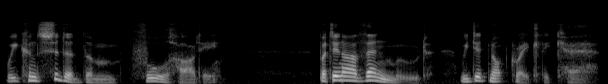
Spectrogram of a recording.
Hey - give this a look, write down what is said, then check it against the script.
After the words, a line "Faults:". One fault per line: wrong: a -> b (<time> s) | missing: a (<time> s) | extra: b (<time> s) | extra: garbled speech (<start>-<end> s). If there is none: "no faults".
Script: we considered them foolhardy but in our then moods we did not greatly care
we considered them foolhardy but in our then mood we did not greatly care
Faults:
wrong: moods -> mood (3.9 s)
